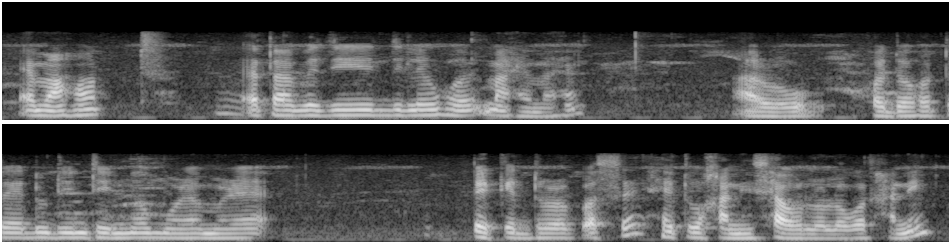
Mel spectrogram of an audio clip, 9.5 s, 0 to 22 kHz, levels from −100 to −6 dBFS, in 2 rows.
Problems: constant background noise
